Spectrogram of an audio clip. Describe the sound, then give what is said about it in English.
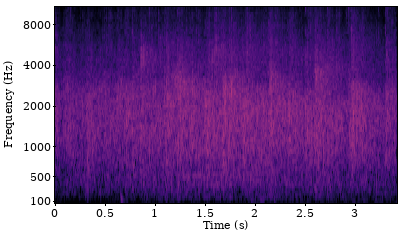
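A church audience claps to give God praise, a dense wash of many hands clapping at once with no clear rhythm, holding an even loudness throughout. “Oh, clap your hands and give God the praise.”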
